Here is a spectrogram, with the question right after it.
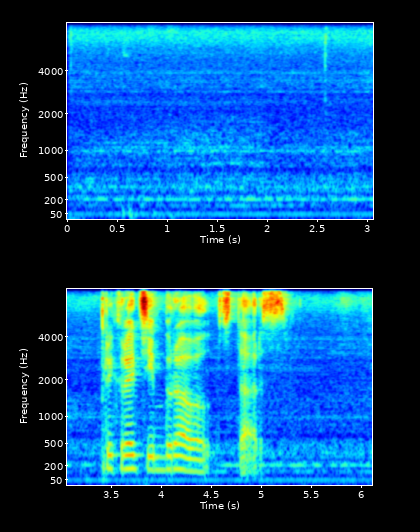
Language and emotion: Russian, neutral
